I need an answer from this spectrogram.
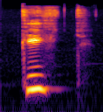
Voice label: Mixe, Mujer; INALI

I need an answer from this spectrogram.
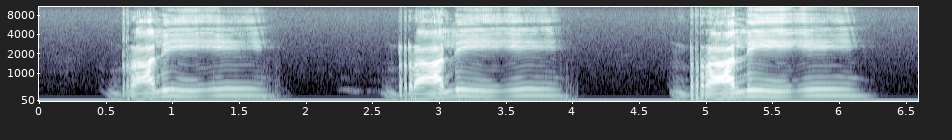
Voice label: Zapoteco Albarradas, santo domingo albarradas; INALI; verbos; se endereza

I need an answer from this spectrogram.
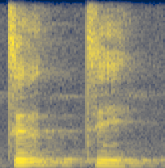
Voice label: besar, Otomí, hombre; Emociones; INALI

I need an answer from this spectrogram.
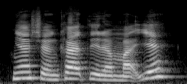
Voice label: Otomí, mujer; llevar bajo el brazo; Movimiento; INALI

